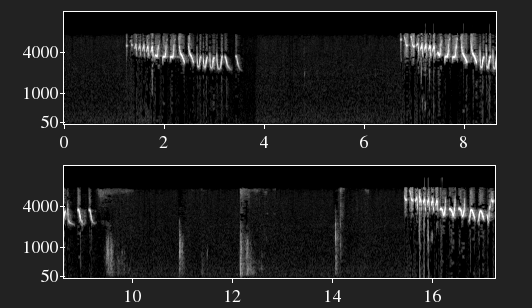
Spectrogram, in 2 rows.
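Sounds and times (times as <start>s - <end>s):
male willow warbler singing: 1.2s - 3.6s, 6.7s - 9.9s, 15.4s - 17.2s.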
